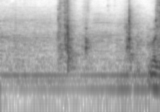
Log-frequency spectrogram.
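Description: A small horizontal-shaft gasoline engine's recoil starter being pulled by hand on an unfuelled display engine, turning it over with sharp clacks: one just under a second in, then two more close together near the end. A steady low hum runs underneath.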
